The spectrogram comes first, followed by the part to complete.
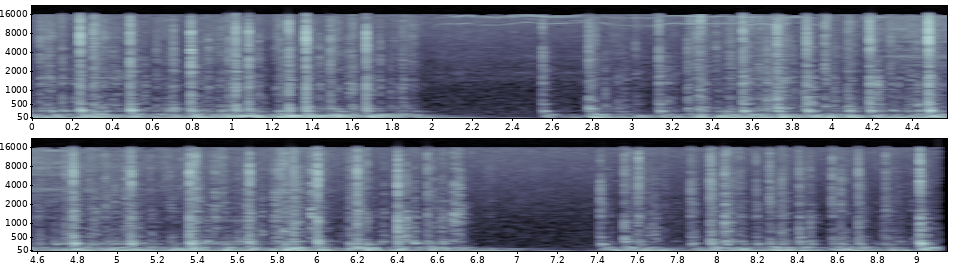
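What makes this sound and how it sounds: Fingertips and nails tap rapidly on the flat top of an empty, hollow translucent plastic storage box lying on a table. The dense, irregular taps give low, hollow thuds with short, dry decay, pausing briefly twice before resuming.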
